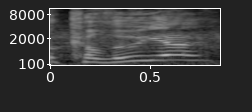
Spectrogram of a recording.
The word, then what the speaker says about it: Kaluuya: Daniel Kaluuya. Am I saying his name right? – Uh-huh.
